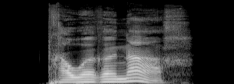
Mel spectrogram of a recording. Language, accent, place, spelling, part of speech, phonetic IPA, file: German, Germany, Berlin, trauere nach, verb, [ˌtʁaʊ̯əʁə ˈnaːx], De-trauere nach.ogg
- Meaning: inflection of nachtrauern: 1. first-person singular present 2. first-person plural subjunctive I 3. third-person singular subjunctive I 4. singular imperative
